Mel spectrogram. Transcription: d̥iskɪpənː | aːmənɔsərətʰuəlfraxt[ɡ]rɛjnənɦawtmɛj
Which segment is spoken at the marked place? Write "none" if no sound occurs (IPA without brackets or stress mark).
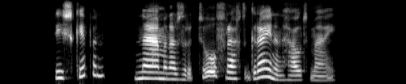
ɡ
